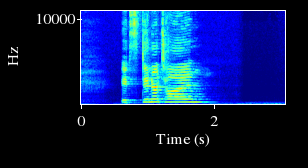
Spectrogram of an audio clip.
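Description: A woman sings a high, wavering note up close.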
